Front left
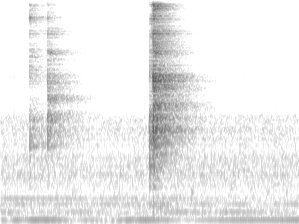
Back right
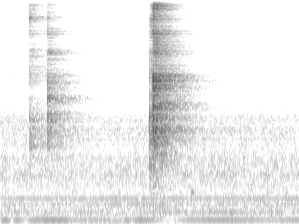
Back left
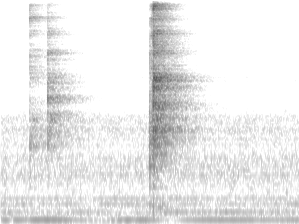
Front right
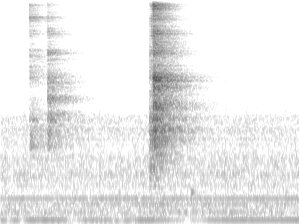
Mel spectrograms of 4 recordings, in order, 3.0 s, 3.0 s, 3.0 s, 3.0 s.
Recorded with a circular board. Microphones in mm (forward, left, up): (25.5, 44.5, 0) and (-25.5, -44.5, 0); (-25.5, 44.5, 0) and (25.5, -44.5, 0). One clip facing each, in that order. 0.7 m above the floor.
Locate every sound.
0.3 s crushing: 125° left, 0.6 m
